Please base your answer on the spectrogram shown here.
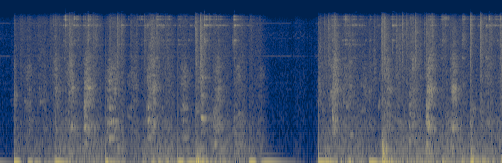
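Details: Ginny, a pet Pomeranian, jumping around at food time, gives short, sharp yips and whimpers in quick bursts, broken by a brief silent gap. Scrabbling, thumping noise runs throughout.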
